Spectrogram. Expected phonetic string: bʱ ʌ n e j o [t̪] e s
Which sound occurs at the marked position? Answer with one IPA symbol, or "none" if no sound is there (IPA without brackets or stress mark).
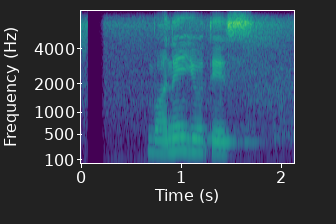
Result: d̪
